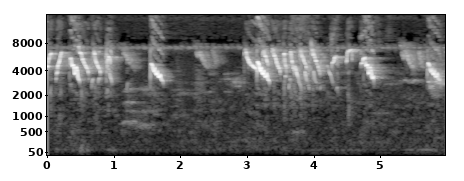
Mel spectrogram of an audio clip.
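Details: Small white-eye, described as sweet-voiced and playful, gives high, quick twittering phrases of rapidly falling and rising notes, broken by short gaps and single sharp chips.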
